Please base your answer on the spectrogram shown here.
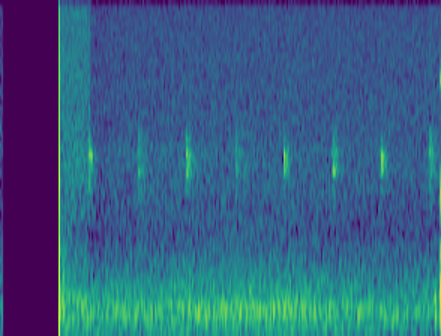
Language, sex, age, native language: Icelandic, female, 60-69, Icelandic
